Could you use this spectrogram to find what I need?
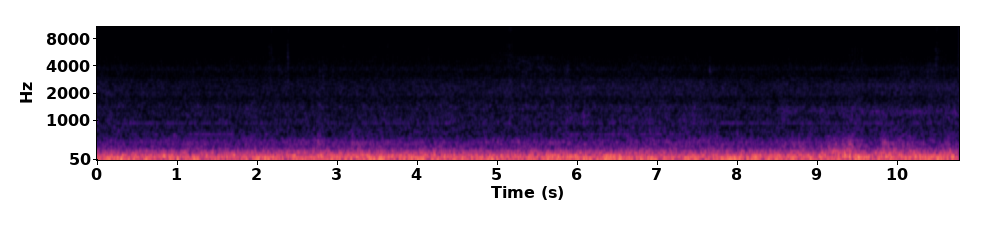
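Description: A train rumbles steadily, with a low hum in the carriage.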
